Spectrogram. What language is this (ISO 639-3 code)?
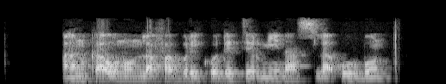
epo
